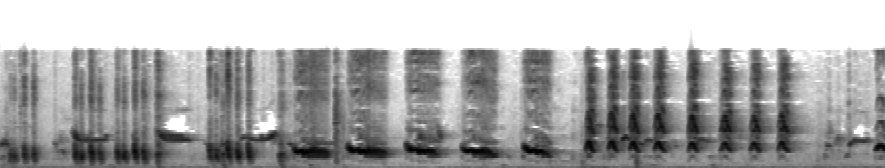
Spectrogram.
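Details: Chinese hwamei delivering a run of short, bright notes, first slurred whistles, then a quick series of high, repeated clipped notes about twice a second or faster.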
